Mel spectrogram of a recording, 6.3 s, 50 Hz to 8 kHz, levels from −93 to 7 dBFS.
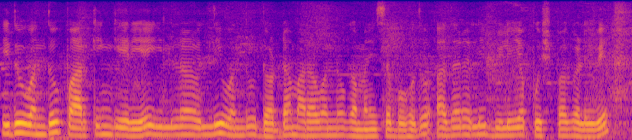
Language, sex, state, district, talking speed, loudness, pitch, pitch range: Kannada, female, Karnataka, Bangalore, 115 wpm, -17 LUFS, 160 Hz, 150-175 Hz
